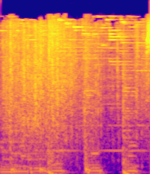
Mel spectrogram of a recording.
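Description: A jingling money sound effect of showering coins, fading out after about a second and a half, over background music with a bass beat.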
